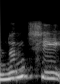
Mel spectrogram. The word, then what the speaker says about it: nunchi: korean concept right so nunchi is uh eat two syllables because it's two words nun means i and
